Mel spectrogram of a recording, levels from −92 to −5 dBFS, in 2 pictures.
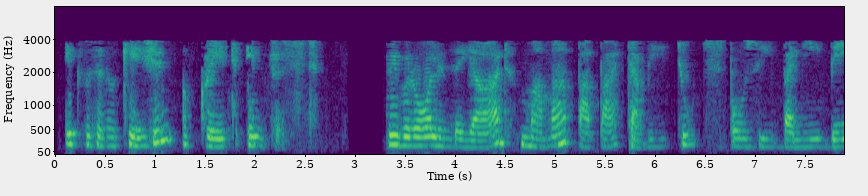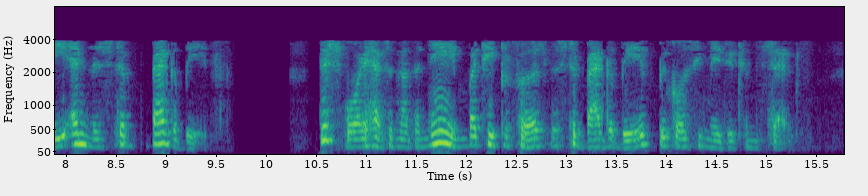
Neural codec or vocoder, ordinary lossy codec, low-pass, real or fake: none; AAC, 16 kbps; 7.2 kHz; real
